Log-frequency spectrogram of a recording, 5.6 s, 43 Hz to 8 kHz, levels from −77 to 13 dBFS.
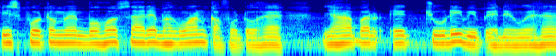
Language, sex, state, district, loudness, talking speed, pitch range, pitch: Hindi, male, Jharkhand, Palamu, -16 LUFS, 185 wpm, 130-155 Hz, 145 Hz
